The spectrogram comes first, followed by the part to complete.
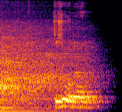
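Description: The last of a live concert song dying away, then a voice speaking briefly about a second in, before the sound drops away near the end.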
